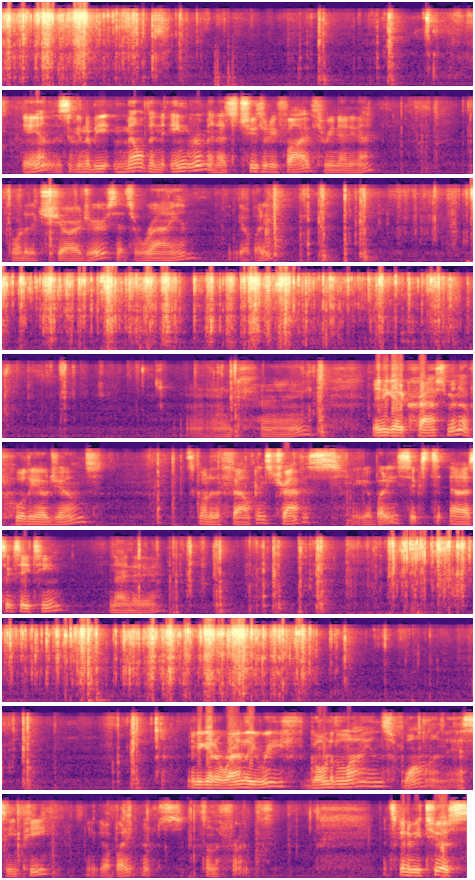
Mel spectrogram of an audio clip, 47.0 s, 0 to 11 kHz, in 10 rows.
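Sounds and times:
foil wrapper tearing and crinkling: 0:00.0 - 0:02.0, 0:13.7 - 0:19.0, 0:31.7 - 0:36.8.

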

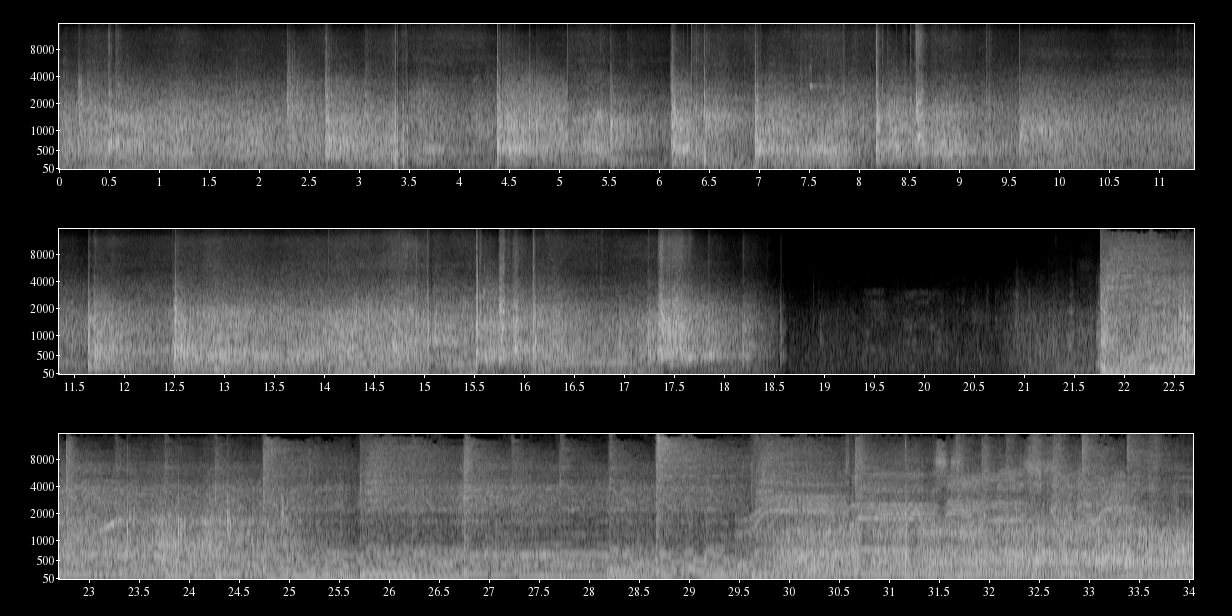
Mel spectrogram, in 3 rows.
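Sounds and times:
skateboard clacking on ground: 0:00.0 - 0:09.9, 0:11.4 - 0:19.0, 0:20.5 - 0:25.3, 0:29.9 - 0:34.0
skateboard wheels rolling: 0:00.0 - 0:34.0.

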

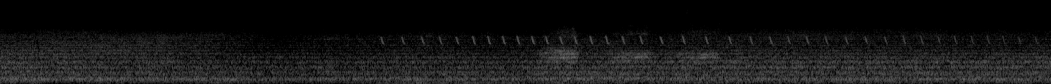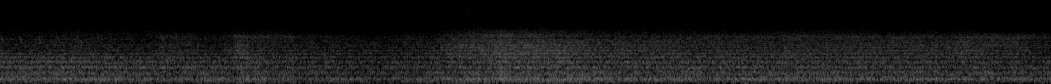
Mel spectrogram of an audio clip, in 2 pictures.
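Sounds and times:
lower animal calls: 0:05.2 - 0:07.4.

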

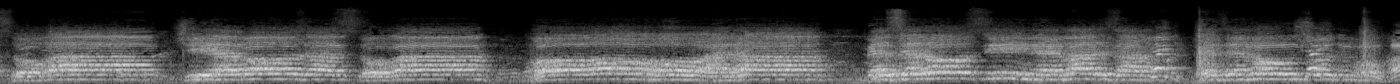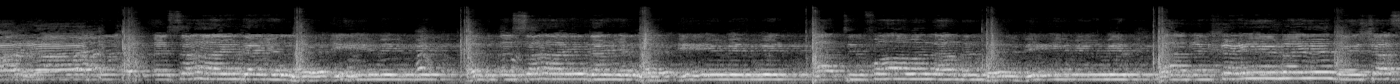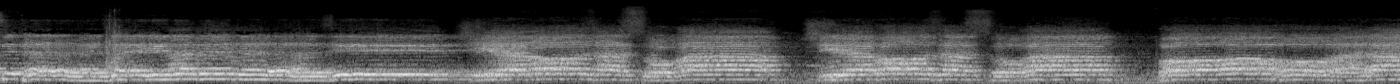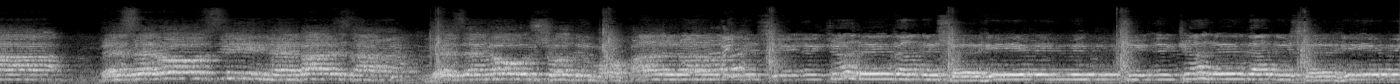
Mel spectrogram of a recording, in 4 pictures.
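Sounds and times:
men chanting in unison: 0:00.0 - 0:56.0
chest-beating slaps: 0:20.4 - 0:20.6, 0:48.0 - 0:48.3, 0:49.6 - 0:50.0, 0:53.2 - 0:53.4, 0:55.0 - 0:55.3.

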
